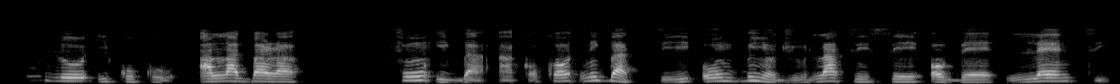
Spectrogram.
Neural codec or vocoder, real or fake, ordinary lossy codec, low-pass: codec, 16 kHz, 16 kbps, FreqCodec, smaller model; fake; none; 5.4 kHz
